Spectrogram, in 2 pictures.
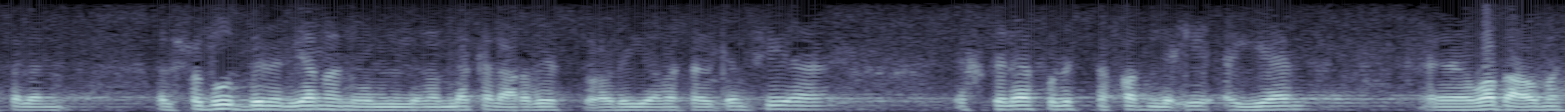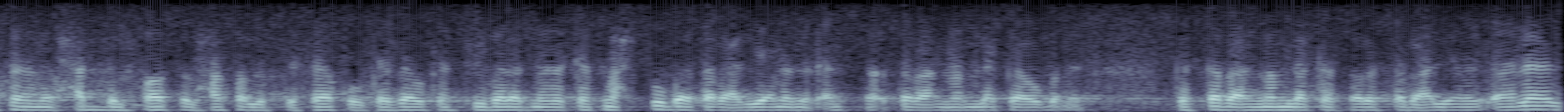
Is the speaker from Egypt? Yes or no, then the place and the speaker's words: yes; Egypt; يعني مثلا زي مثلا ايه السلوم مثلا عندنا في مصر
